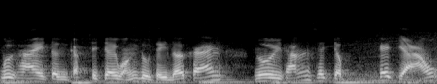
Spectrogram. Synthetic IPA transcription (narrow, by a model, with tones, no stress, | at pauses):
ɓɨ˦˥ək̚haː˧jt̪ɨ˨˩ŋka˨˩p̚sɛ̰˧˥t͡ɕəː˧jwa̰˧˩ŋt̪u˨˩t̪i˨˩nɗə˧˨˦xaː˨˦ŋ | ŋɨ˨˩əjt̪ʰa˨˦ŋsɛ̰˧˥t͡ɕə˨˩p̚kaː˨˦jt͡ɕaː˧˩w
